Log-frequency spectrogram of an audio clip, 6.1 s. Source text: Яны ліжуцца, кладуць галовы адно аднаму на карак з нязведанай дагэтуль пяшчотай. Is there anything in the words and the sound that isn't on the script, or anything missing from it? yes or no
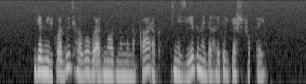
yes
